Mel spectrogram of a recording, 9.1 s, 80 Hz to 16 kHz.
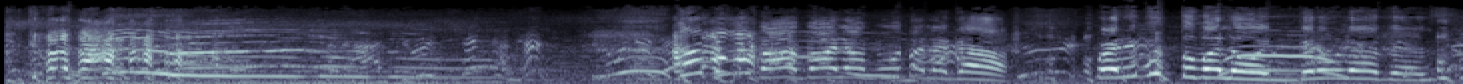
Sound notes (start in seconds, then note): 0.6 screams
